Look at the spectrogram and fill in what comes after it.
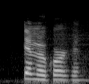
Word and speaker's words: Demogorgon: Demogorgon, yes. – Yeah, Demogorgon. Right, looking around, you see that there's nobody else on campus. Everybody has suddenly disappeared. You jump and run out the door with the Demogorgon chasing after you, but there's nowhere to go.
